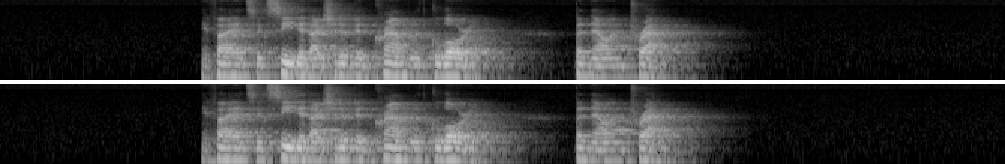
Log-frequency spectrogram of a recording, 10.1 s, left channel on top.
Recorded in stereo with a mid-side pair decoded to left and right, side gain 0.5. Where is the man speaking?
15° left, 0.5 m.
